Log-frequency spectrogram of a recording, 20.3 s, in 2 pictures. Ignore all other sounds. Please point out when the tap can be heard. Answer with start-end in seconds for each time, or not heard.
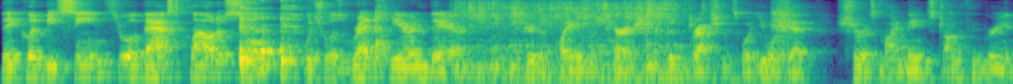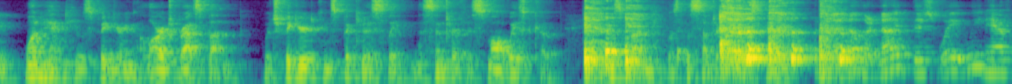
4.5-8.0.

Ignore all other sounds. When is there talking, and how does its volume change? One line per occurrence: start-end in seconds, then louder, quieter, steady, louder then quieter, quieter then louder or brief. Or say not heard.
0.0-20.2 quieter.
